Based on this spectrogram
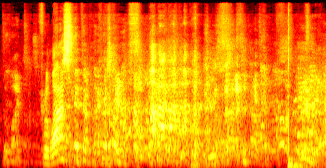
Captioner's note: audience chatter and laughing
